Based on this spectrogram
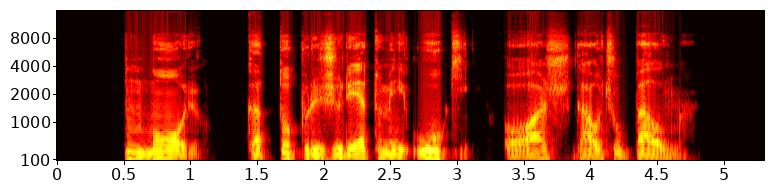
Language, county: Lithuanian, Kaunas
